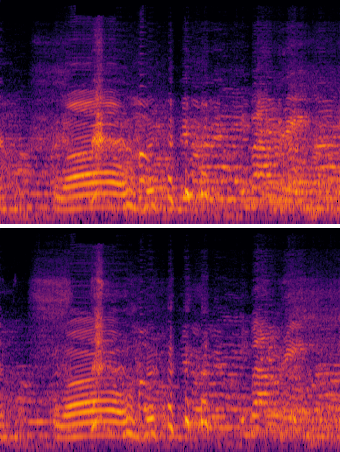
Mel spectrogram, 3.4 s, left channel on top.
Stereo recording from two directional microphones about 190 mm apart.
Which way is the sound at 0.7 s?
10° right (ahead or behind).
